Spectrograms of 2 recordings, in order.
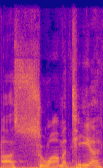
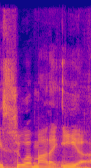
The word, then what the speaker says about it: Suamataia: And what that does is it allows them to move Suamatia. Go ahead. It's Kingsley Suamataia.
